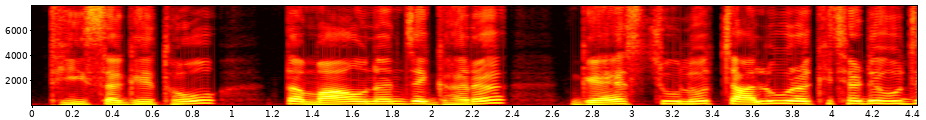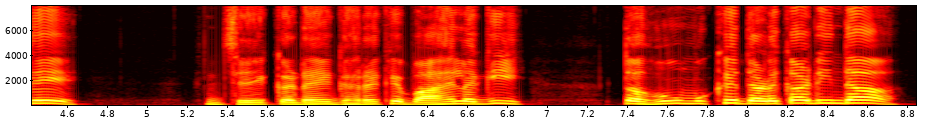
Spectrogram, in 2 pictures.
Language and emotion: Sindhi, fearful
